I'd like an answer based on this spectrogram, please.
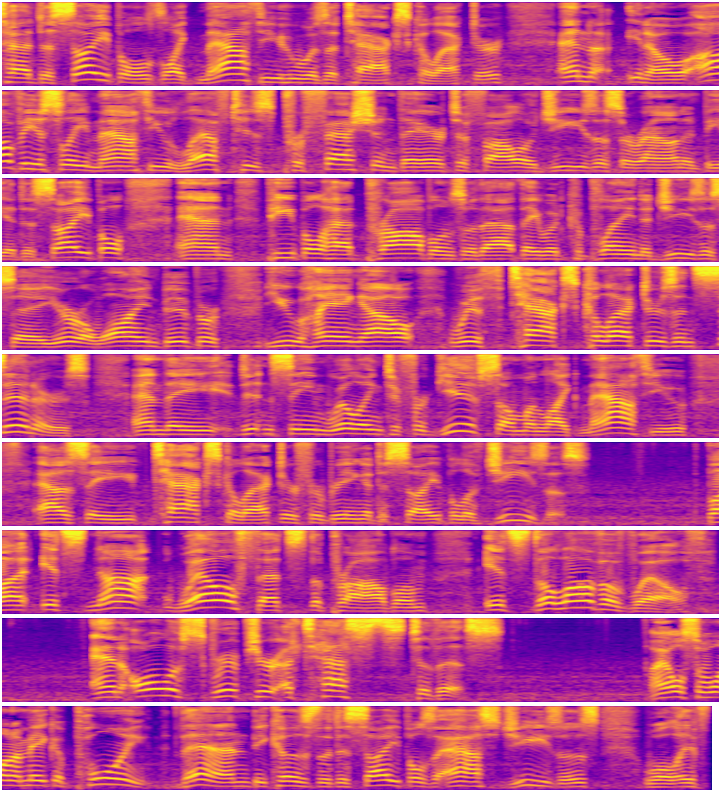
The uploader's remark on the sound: while driving to work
